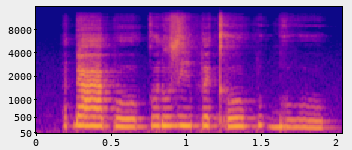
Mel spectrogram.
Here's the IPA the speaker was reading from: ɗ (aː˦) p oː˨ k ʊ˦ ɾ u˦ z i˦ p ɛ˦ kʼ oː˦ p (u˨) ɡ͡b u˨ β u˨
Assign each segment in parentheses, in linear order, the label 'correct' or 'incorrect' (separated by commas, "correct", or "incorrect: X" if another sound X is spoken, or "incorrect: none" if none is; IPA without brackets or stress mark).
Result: correct, incorrect: u˦˨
